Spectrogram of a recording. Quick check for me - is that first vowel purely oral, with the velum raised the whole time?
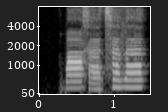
yes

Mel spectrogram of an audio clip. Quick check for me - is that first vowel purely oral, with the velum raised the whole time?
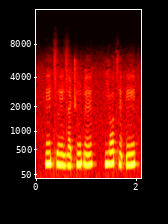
no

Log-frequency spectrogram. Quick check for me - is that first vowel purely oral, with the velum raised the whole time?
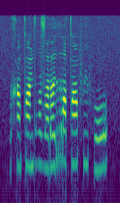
no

